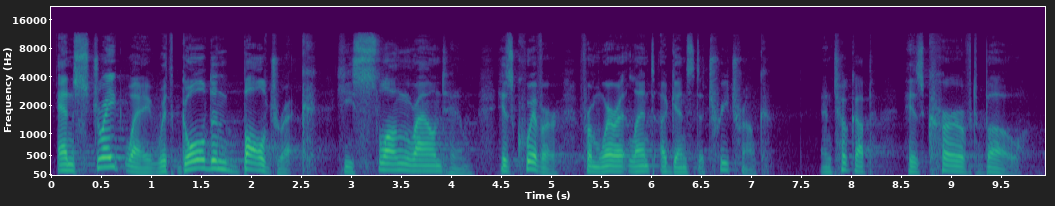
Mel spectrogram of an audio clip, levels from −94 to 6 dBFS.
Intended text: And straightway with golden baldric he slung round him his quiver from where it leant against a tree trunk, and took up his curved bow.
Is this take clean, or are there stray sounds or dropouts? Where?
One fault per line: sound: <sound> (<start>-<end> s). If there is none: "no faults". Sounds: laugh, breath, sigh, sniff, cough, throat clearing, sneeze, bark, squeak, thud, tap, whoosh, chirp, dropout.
no faults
